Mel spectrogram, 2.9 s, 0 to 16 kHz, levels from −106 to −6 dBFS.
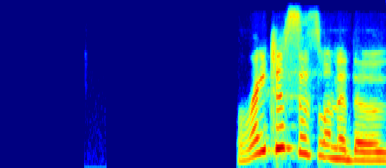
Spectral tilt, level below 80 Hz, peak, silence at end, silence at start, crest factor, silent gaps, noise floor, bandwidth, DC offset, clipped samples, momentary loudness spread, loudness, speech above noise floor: -4 dB/octave; -76 dBFS; -6 dBFS; 0 s; 1.8 s; 20 dB; none; under -90 dBFS; 13 kHz; under 0.1%; under 0.1%; 6 LU; -22 LUFS; over 68 dB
